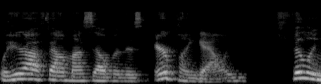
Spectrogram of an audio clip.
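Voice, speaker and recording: This voice has lively intonation and is in a Southern accent. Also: woman. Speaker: plane crash survivor. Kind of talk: interview testimony. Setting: interview.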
